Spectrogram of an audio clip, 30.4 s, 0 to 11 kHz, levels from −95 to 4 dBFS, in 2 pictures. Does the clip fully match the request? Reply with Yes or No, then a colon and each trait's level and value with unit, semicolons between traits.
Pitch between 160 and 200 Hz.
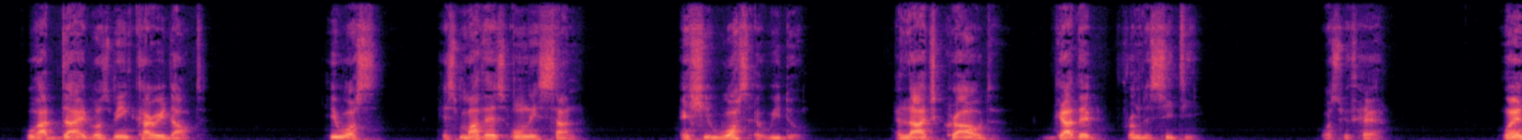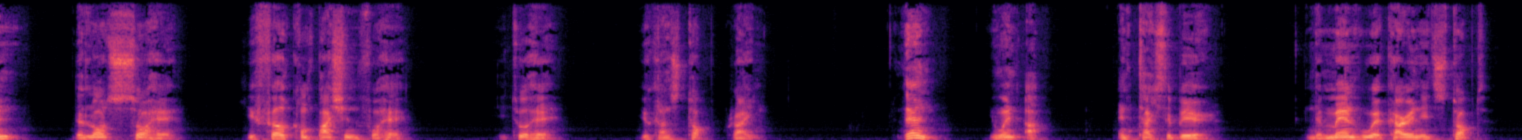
No: low, 115 Hz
